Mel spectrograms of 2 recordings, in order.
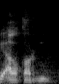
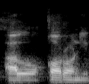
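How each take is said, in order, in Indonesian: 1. Tidak ada vokal yang terdengar di antara r dan n. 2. Ada vokal yang terdengar di antara r dan n. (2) "sekarang jangan baca"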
